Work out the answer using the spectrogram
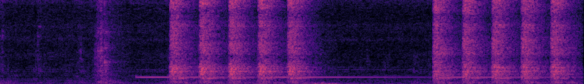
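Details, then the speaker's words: Turbo LS-swapped Cadillac Fleetwood, first start attempt on a jump box, then planning to jump from another car: two bursts of quick, even cranking about six pulses a second, never catches; crank no-start, cause unconfirmed. "that's what I thought maybe once think I'm gonna jump it with the other car all right attempt number two"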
